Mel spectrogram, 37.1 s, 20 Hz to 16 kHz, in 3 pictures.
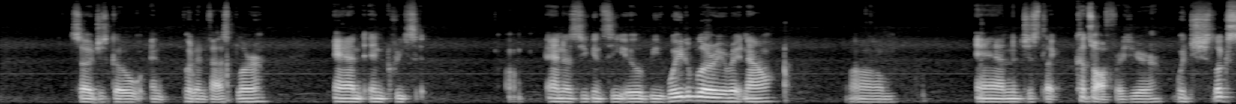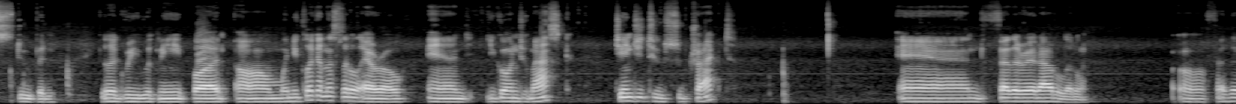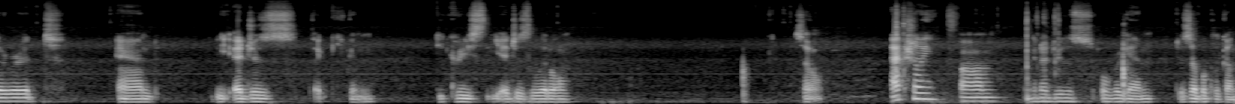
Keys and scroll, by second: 33.5 BackSpace, 34.5 super+BackSpace, 34.8 c, 34.9 super+v.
